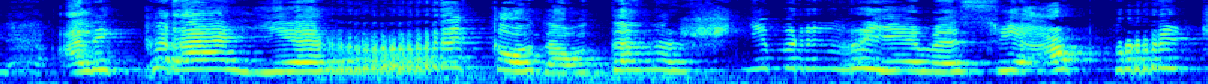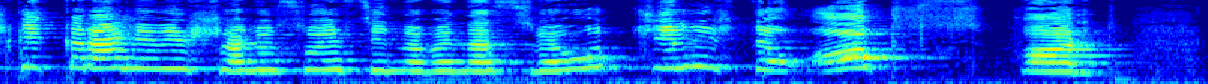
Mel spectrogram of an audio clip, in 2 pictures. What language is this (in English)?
Croatian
